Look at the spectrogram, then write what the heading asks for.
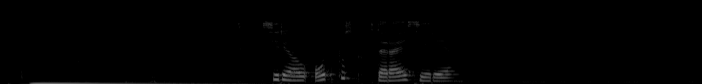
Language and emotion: Russian, neutral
